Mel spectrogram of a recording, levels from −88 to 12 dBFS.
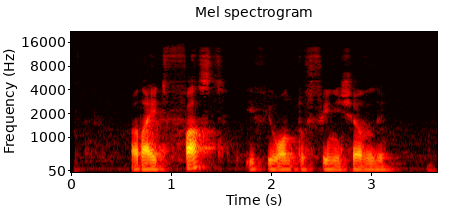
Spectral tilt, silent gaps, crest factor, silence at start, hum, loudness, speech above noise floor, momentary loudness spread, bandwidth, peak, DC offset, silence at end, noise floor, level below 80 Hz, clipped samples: -7 dB/octave; none; 22 dB; 0.6 s; none; -28 LUFS; 39 dB; 22 LU; 14.5 kHz; -6 dBFS; under 0.1%; 0.45 s; -66 dBFS; -56 dBFS; under 0.1%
